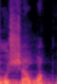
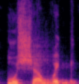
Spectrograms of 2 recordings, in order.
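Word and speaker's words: المشوق: Dulu ana pernah salah baca bacanya musyawwaq ya. Maka ini klarifikasi. Bacanya apa? Musyawwiq ya.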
